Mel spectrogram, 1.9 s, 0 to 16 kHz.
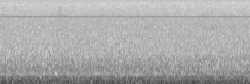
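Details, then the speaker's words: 2010 Bryant Evolution 2-stage 16 SEER heat pump with variable-speed Carrier air handler in cool mode, second stage kicking in: smooth, steady airflow rumble with faint high whine, no rattle or scrape; blower healthy. "and i think the second the second stage just kicked in it just got a lot more powerful you can hear it spooling up"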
